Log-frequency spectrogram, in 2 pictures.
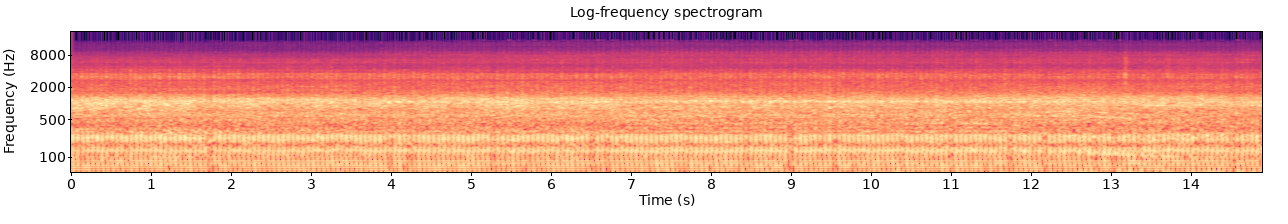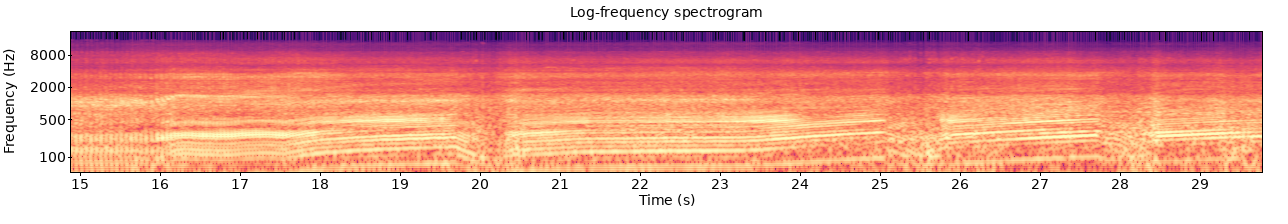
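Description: KTM 500 EXC's single-cylinder four-stroke engine idling steadily for a little over half the time, then pulling away and accelerating through the gears: the pitch climbs in repeated sweeps, each cut by a brief drop at a gear shift, three shifts in the last dozen seconds.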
